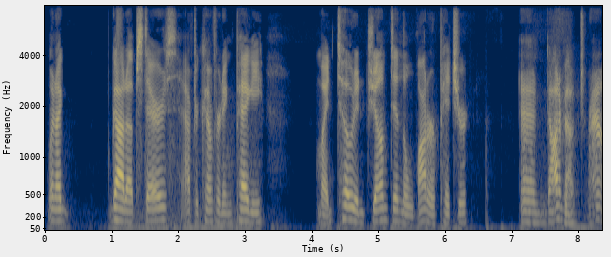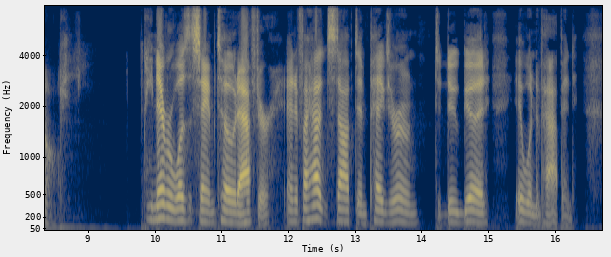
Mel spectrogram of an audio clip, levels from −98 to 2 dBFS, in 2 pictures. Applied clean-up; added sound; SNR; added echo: neural mask model DeepFilterNet 3.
